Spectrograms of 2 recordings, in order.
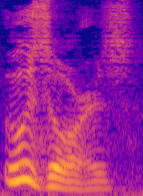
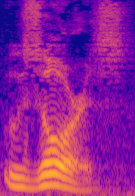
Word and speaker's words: Azores: the middle of it says he hears it pronounced in the UK as the oors so H that still doesn't solve the question of the that final e in there aor right I don't know anyway uh oh stress on the second syllable uzor this is the I'm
